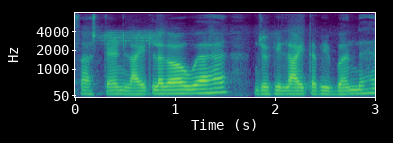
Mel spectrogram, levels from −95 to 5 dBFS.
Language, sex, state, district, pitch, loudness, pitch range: Hindi, male, Bihar, Patna, 120 Hz, -19 LUFS, 120-135 Hz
